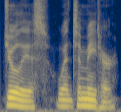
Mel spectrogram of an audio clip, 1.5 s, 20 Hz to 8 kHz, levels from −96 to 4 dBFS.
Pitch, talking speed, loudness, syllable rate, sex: 120 Hz, 200 wpm, -16 LUFS, 4.6 syllables/s, male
